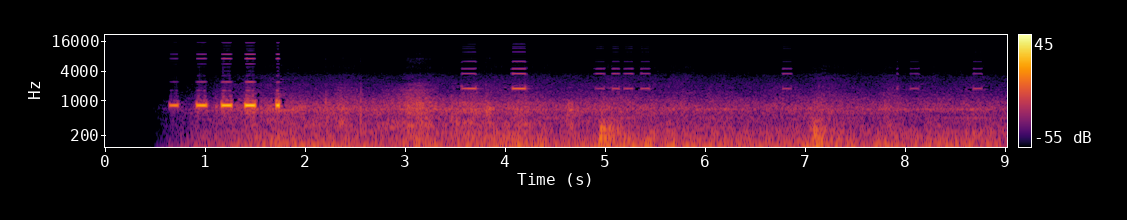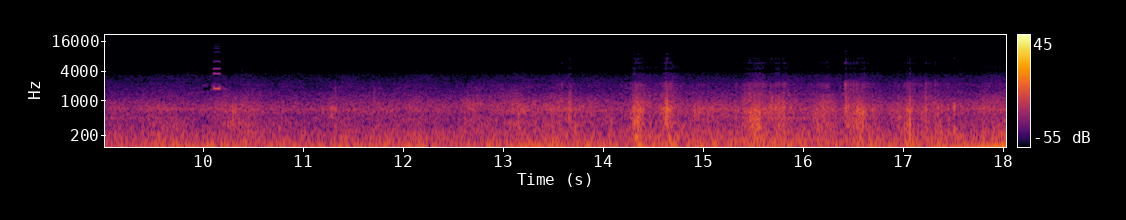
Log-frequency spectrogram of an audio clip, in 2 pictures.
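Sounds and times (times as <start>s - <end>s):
faint high beeps: 0.7s - 1.8s
loud electronic beeps: 0.7s - 1.8s.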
